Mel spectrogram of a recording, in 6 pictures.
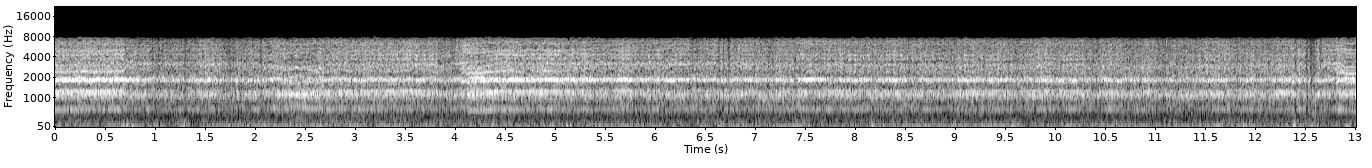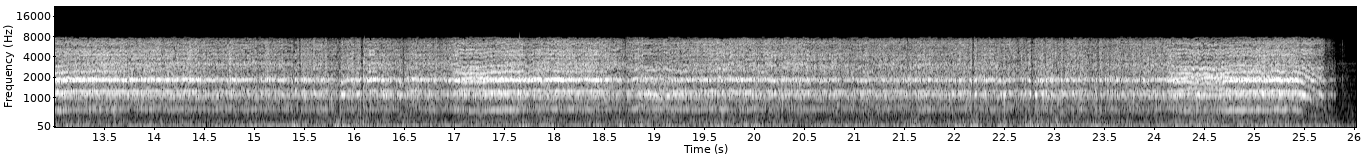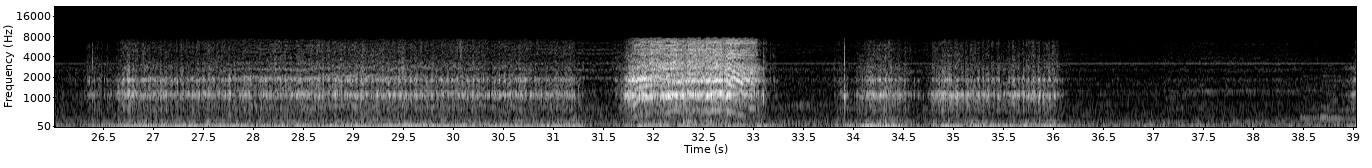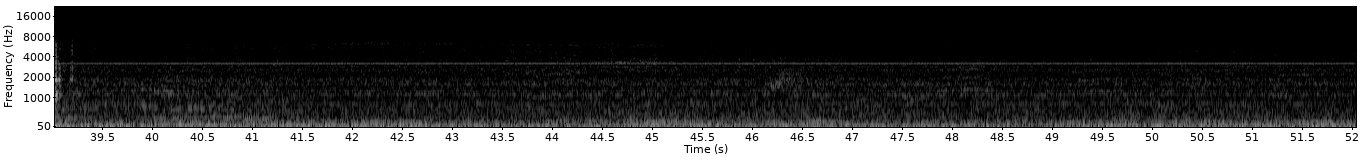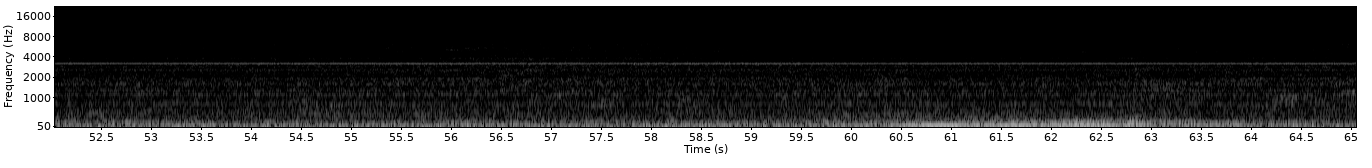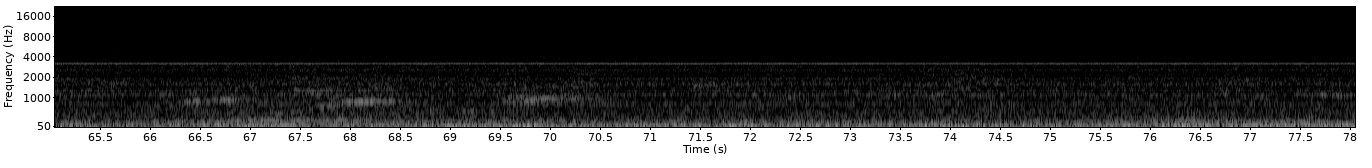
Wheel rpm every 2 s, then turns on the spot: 160, 160, 160, 160, 160, 160, 160, 160, 160, 160, 160, 160, 120, 10, 30, 20, 60, 20, 0, 0, 0, 0, 0, 0, 0, 0, 0, 0, 0, 0, 0, 0, 0, 0, 0, 0, 0, 0, 0.
26-30 34-36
